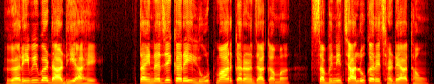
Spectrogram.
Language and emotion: Sindhi, neutral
